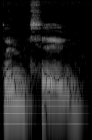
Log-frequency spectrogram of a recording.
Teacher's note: We've got this baby saying boo-to for button, so That's a good example of reduplication. The oo oo sound is being repeated, and you've also got the deletion of the terminal position consonant on the end.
